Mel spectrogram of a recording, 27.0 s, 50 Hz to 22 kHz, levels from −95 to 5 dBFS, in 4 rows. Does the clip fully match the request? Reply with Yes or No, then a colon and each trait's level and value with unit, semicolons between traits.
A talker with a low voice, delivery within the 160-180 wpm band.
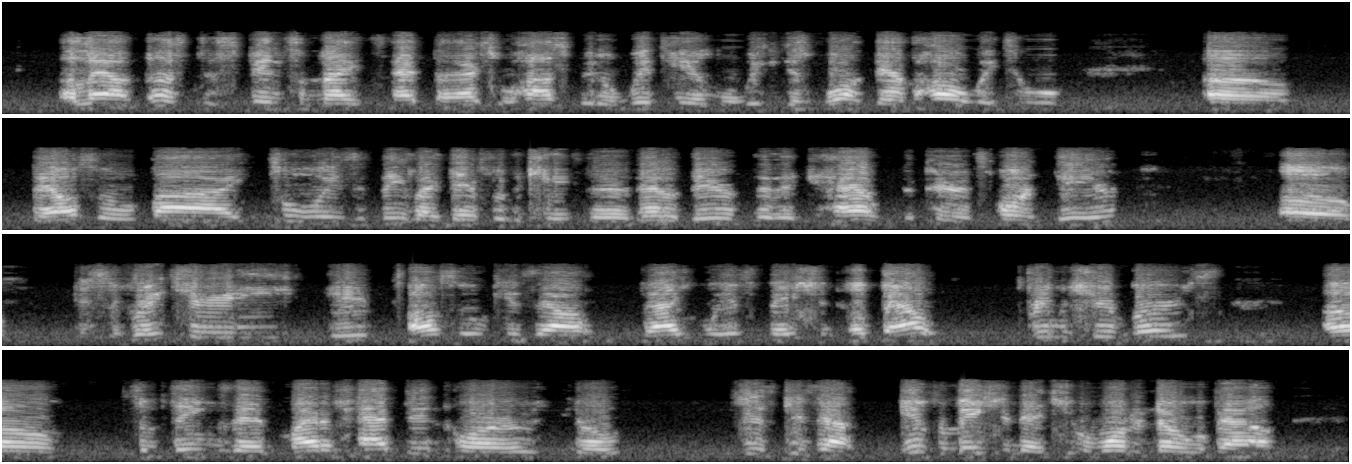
No: medium, 160 Hz; average, 175 wpm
